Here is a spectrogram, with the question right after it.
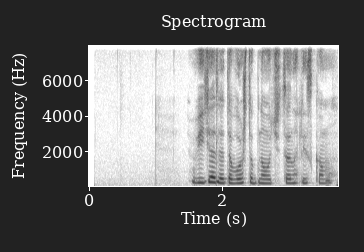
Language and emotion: Russian, neutral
